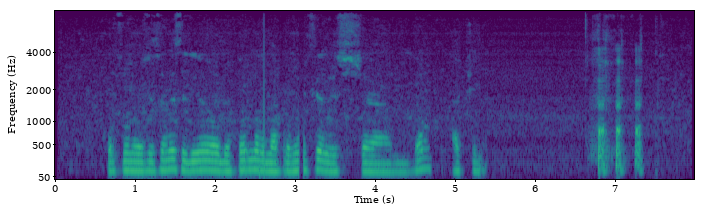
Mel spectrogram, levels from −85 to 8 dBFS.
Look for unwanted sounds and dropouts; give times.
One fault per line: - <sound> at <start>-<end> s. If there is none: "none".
- dropout at 3.1-3.1 s
- laugh at 6.6-7.4 s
